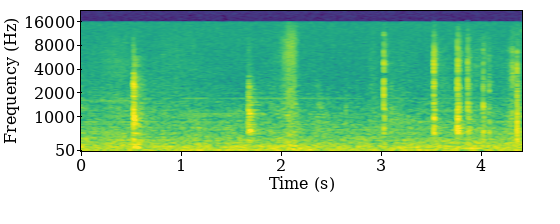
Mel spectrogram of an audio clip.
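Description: Sheets of paper being handled in a quiet room: a few faint, sharp clicks and a soft rustle, with three clicks close together near the end.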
